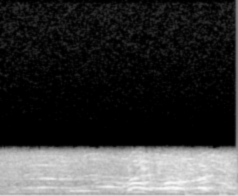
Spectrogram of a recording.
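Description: Basketball sneakers squeaking on a hardwood gym floor: a cluster of short, arching squeals from about a second in, over the steady chatter of a gym crowd.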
